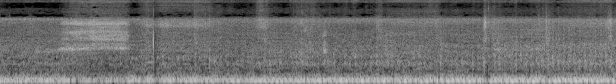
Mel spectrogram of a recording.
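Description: Isuzu lorry's diesel engine running with a steady low rumble as the loaded truck drives slowly along a rough dirt track, with a brief hiss about a second in.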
